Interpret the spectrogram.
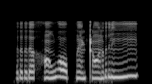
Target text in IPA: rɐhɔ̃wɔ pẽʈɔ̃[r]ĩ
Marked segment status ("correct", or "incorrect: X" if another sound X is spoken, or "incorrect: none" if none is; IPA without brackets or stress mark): correct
